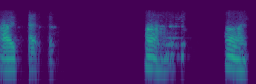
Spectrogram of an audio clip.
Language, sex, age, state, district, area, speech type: Kannada, male, 45-60, Karnataka, Belgaum, rural, conversation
